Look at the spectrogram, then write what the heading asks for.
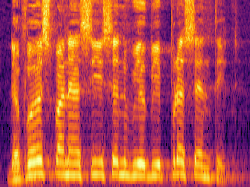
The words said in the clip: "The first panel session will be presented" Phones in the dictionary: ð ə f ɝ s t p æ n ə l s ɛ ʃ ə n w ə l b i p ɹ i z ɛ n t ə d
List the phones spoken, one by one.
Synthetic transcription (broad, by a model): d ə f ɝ s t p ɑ n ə l s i s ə n w ə l b i p ɹ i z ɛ n t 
